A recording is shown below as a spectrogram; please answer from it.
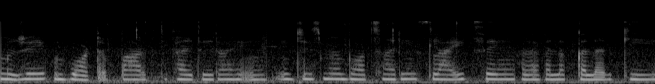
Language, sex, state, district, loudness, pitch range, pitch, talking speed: Hindi, female, Andhra Pradesh, Visakhapatnam, -32 LUFS, 225-245 Hz, 230 Hz, 155 wpm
